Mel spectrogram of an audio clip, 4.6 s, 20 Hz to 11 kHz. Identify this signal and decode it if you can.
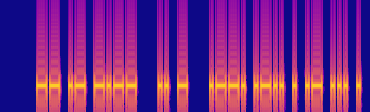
Morse code, heard as a keyed tone, about 30 wpm, 700 Hz. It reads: MAY IT PLEASE
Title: Sentences from Top 1600 Words 30wpm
